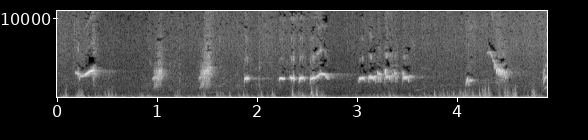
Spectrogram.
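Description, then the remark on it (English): A California thrasher, sitting on top of a big bush at the end of Point Loma near San Diego, by Cabrillo National Monument, sings a varied, jumbled run of whistled and harsh phrases, clear, over a constant low rumble of wind. “And that bird you were just listening to is a California thrasher.”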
